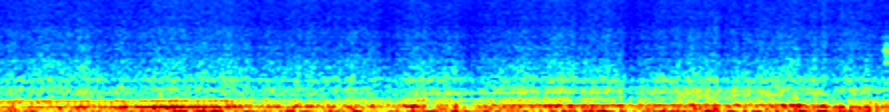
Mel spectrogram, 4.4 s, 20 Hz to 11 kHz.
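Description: A turbocharged 2016 Chevy Malibu launching hard, a steady low engine drone held at moderate loudness as the car pulls away, with no voices.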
